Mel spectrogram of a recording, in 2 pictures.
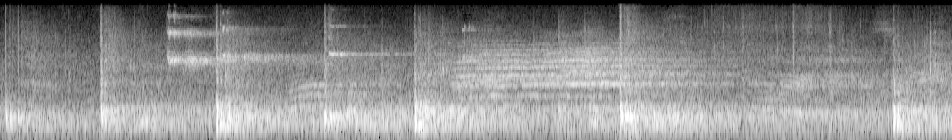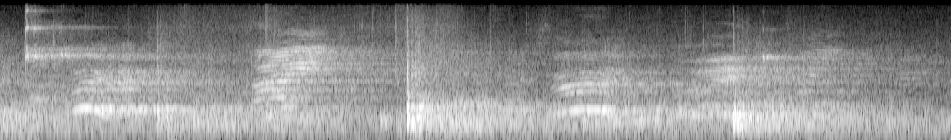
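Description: Rackets strike a ball back and forth in a large echoing hall.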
